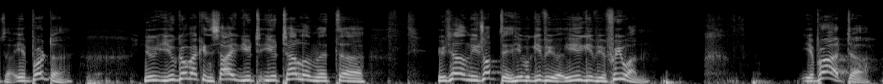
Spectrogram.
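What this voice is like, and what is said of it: Put-on South African accent. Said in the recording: “he's like a South African guy ... Like that sort of, like that sort of accent”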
